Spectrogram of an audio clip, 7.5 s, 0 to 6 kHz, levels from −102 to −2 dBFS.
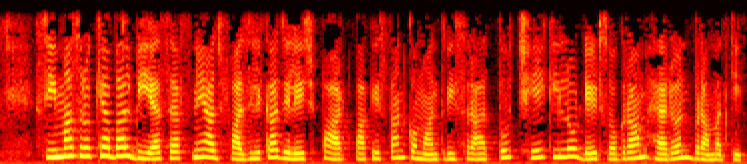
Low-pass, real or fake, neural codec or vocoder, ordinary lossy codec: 5.4 kHz; real; none; none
